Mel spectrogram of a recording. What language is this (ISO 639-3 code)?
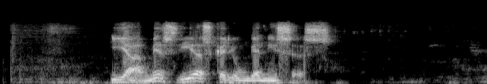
cat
